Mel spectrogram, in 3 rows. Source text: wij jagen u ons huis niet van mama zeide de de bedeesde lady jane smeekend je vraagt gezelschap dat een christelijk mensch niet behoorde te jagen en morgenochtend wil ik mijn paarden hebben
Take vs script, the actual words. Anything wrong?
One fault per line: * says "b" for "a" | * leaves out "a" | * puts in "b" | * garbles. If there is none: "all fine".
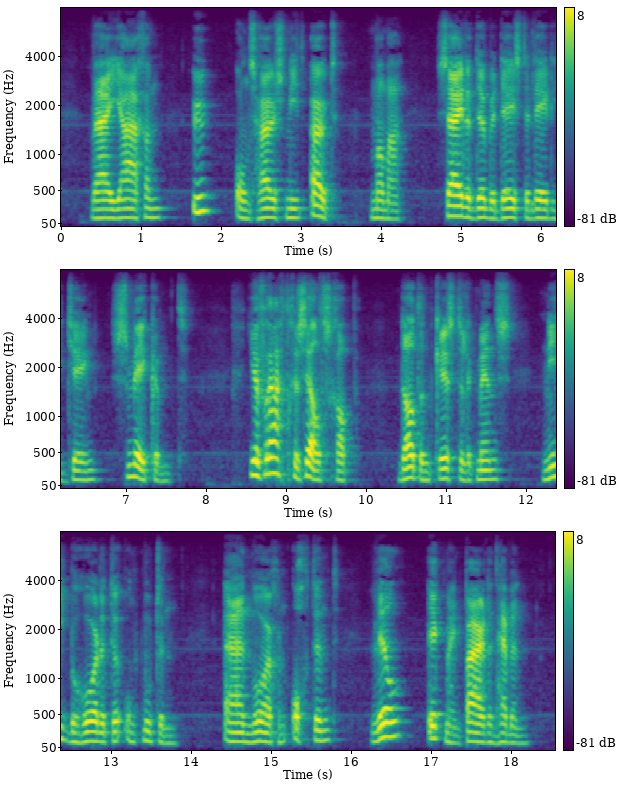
* says "uit" for "van"
* leaves out "de"
* says "ontmoeten" for "jagen"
